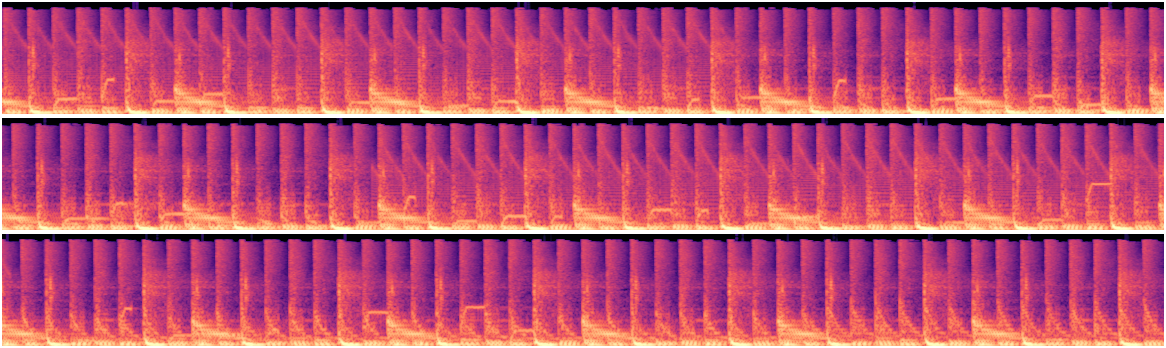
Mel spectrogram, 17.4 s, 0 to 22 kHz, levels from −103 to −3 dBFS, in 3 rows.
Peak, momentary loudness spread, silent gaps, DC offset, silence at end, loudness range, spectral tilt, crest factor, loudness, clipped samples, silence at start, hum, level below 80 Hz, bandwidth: 0 dBFS; 2 LU; none; under 0.1%; 0 s; 0 LU; -6.5 dB/octave; 10 dB; -12 LUFS; under 0.1%; 0 s; none; -12 dBFS; 18 kHz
